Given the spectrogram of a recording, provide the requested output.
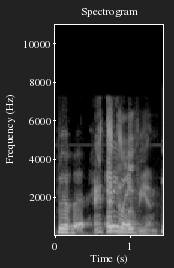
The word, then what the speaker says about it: antediluvian: So if there was hybridization on this earth prior, you know, pre-Andalovian, I'm saying that wrong. It just, Antediluvian.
